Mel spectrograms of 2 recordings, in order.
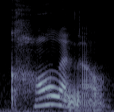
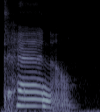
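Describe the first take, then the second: First: The word is pronounced the way it is spelled. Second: The word is pronounced differently from its spelling. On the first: The speaker calls it wrong. "It looks like it would be colonel, but it's not" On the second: The speaker calls it right. "It's colonel"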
